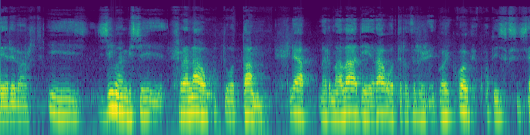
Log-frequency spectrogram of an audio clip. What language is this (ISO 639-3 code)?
bul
